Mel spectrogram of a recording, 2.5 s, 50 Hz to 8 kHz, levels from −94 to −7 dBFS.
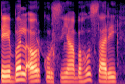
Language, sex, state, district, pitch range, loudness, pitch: Hindi, male, Uttar Pradesh, Lucknow, 150-175 Hz, -17 LUFS, 155 Hz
